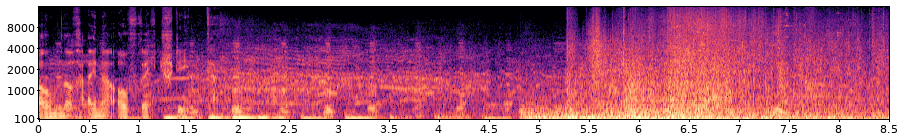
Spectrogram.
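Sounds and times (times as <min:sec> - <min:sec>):
speech: 0:00.0 - 0:05.0
rhythmic laughter: 0:01.1 - 0:04.9
gunpowder magazine explosion: 0:04.8 - 0:08.4.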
